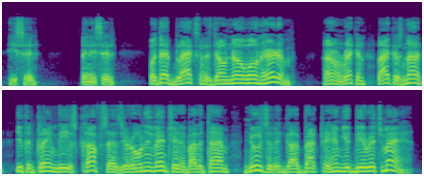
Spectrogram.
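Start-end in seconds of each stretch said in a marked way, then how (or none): 1.9-11.1 lightly voiced wheedling outlaw, a bit higher; sly outlaw. A narrator's reading. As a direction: coax the ranger like a slick crook. Outlaw Lang talks to ranger.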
